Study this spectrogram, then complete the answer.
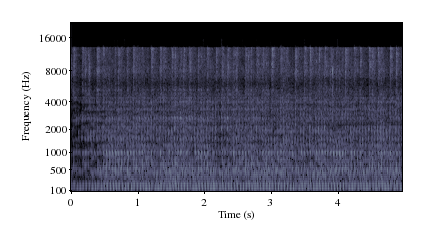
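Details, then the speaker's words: Kawasaki Ninja RR two-stroke, stock engine, stock Mikuni 28 carb, racing exhaust, air screw at three turns: revved and held high, crisp but thin and flat, no wet burble; carb set too lean. "ini kayaknya kekeringan ya teman-teman sebetulnya boleh-boleh aja settingan kayak gini enaklah jengat jengit bawahnya gitu kan"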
